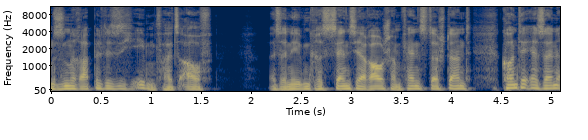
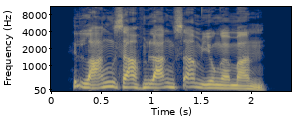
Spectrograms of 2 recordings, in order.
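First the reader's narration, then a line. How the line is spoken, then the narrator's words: Laughing. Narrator (German): lachte sie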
